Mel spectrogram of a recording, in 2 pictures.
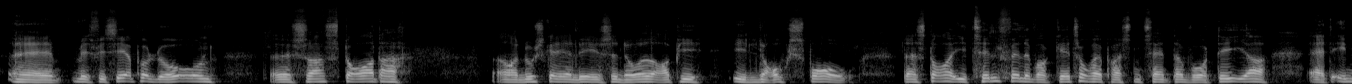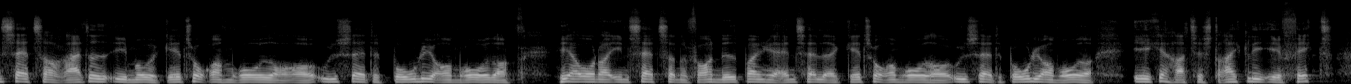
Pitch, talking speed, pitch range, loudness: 115 Hz, 105 wpm, 110-130 Hz, -28 LUFS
